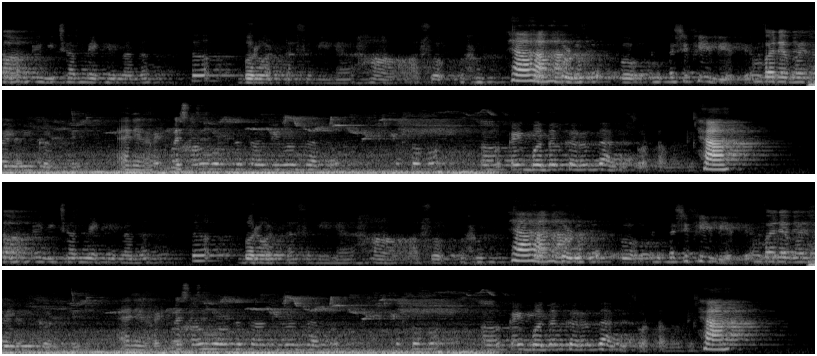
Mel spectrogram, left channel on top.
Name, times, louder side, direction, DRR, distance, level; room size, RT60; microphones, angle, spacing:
voice 1, 0.0-1.5 1.9-2.1 2.4-4.8 5.3-8.9 9.6-11.5 12.1-12.5 12.9-15.1, equal, 80° left, 0 dB, 6.2 m, -34 dB
voice 2, 5.1-5.6 7.5-8.2 9.3-10.0 15.1-15.4, left 3 dB, 55° left, 5 dB, 1.4 m, -27 dB
sound 1, 8.0-13.1, equal, ahead, 3.5 m, -29 dB
27.0 x 26.5 x 6.6 m, 1.1 s
head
